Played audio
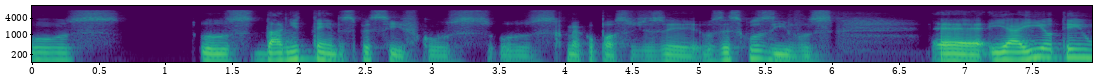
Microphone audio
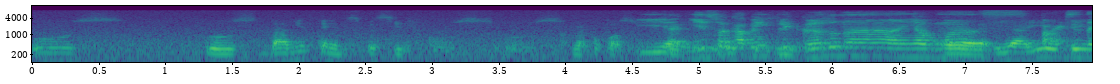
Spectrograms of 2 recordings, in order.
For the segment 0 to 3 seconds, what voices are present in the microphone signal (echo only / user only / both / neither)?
echo only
